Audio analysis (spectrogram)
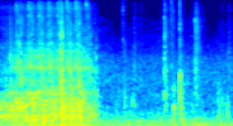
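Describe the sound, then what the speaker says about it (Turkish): Sewing machine stitching a denim skirt made from old jeans, a dense rapid whirring run lasting over a second, then stopping, leaving quieter handling clicks and rustles. "Dikiş makinesinde dikebilirim."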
